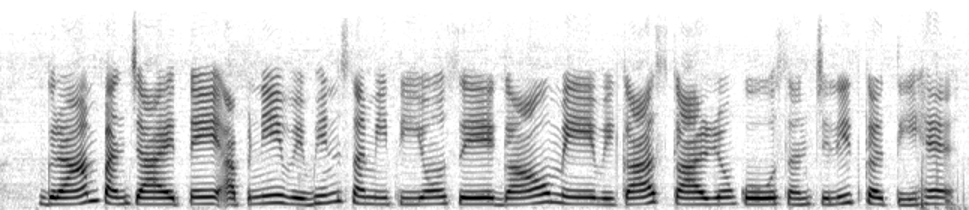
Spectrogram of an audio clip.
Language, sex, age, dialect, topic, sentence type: Hindi, female, 18-24, Garhwali, banking, statement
